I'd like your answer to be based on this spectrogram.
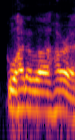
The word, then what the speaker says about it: Guadalajara: Guadalajara. So when you see that J in Spanish words, that has an H sound.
